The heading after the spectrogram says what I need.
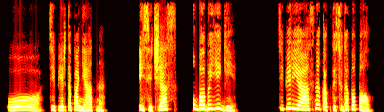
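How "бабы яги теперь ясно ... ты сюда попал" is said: plain reading voice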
